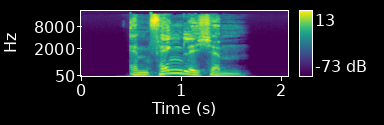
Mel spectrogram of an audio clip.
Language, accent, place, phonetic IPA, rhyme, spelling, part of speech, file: German, Germany, Berlin, [ɛmˈp͡fɛŋlɪçm̩], -ɛŋlɪçm̩, empfänglichem, adjective, De-empfänglichem.ogg
- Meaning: strong dative masculine/neuter singular of empfänglich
